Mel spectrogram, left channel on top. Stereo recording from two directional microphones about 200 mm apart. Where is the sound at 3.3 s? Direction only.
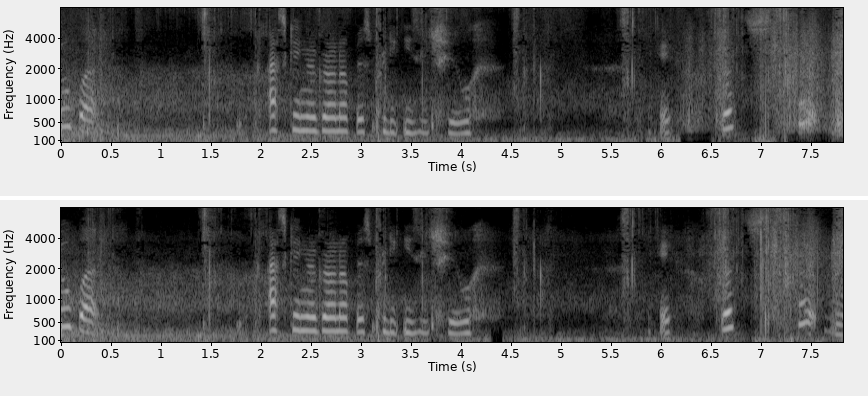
Centre (ahead or behind).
